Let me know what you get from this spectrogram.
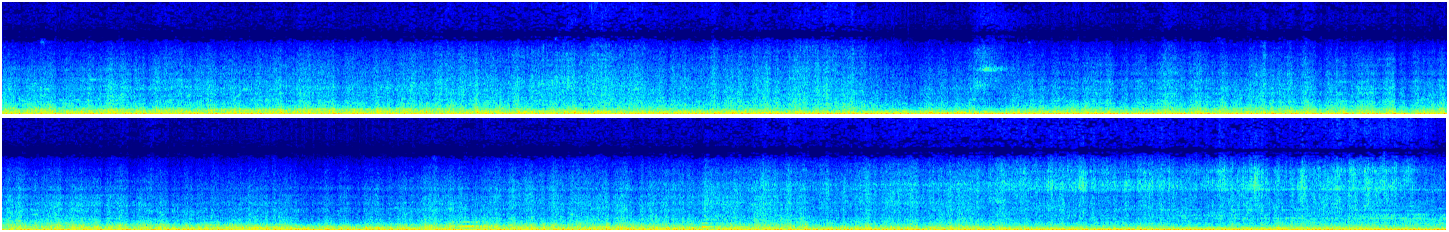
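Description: Freight train cars rolling past below, a steady rumble of wheels on rail. In the last few seconds the low drone of a diesel locomotive, the train's mid-train distributed-power unit, comes in as it nears and passes under.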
